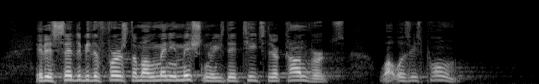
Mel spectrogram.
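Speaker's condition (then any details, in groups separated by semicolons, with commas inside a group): No condition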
